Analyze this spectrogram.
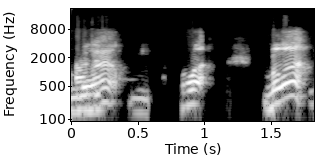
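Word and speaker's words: Blount: believe which is in Blunt County uh I don't know why it's spelled blun County it makes no sense but I always called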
